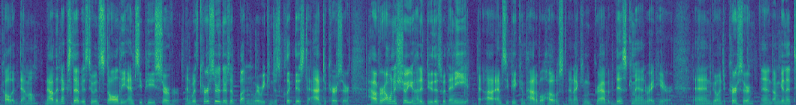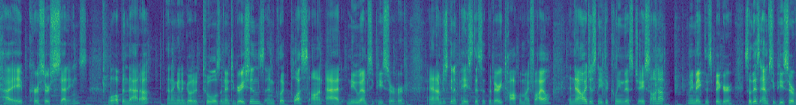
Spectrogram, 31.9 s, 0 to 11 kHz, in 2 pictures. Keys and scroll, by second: 0.8 alt+super+Left, 0.8 alt+super+Right, 13.6 super+Tab, 15.9 shift+super+p, 16.3-17.8 typing, 17.9 Return, 24.0 typing, 25.2 super+v, 26.6 ctrl+c, 26.7-28.7 typing, 29.4 super+=, 29.6 super+=, 29.9 super+=.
